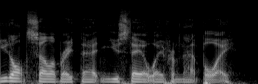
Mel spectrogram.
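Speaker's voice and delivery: mock-stern, acted stern voice. Retelling what their mom said to them at eight years old, imitating mom's stern voice. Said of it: "in a very stern voice said".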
